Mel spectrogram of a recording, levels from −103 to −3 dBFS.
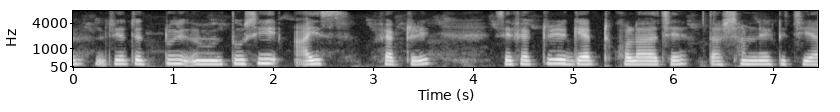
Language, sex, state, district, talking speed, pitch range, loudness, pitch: Bengali, female, West Bengal, Dakshin Dinajpur, 135 wpm, 190-215 Hz, -19 LUFS, 195 Hz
